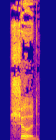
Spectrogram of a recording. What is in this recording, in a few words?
"should", spelling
